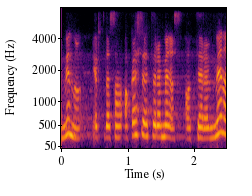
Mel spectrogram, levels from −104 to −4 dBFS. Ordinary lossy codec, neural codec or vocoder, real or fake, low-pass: Opus, 64 kbps; none; real; 7.2 kHz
